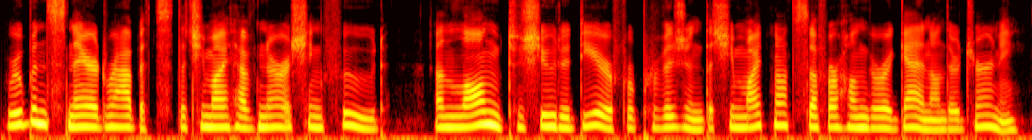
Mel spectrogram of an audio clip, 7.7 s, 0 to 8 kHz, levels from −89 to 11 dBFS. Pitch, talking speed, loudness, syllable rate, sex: 190 Hz, 210 wpm, -17 LUFS, 5.3 syllables/s, female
